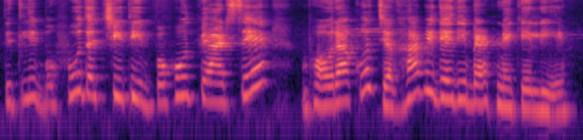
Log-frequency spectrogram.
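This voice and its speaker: A woman telling a children's moral story in a high voice and at a very slow, deliberate pace. She keeps repeating each line and quizzing her young listeners, the way a patient teacher reads to small kids. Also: animated.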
